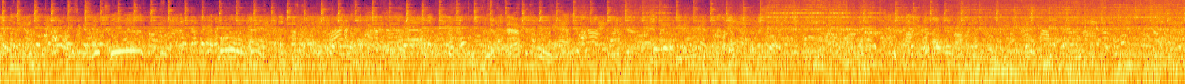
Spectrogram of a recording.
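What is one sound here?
A crowd of adults chatters close by on an outdoor platform.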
